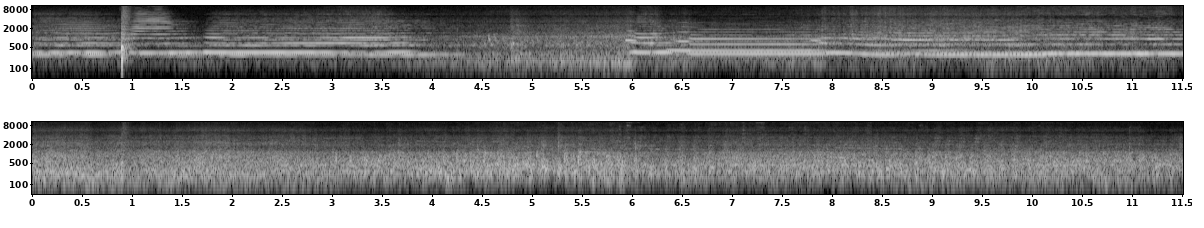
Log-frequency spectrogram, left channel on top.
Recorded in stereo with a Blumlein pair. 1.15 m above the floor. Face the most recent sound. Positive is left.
turn(degrees=25)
